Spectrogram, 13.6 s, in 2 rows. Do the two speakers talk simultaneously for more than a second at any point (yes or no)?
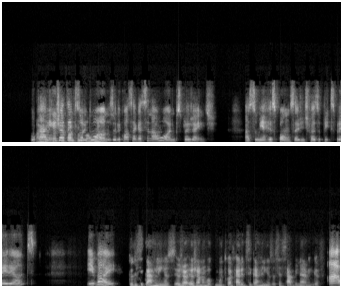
yes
